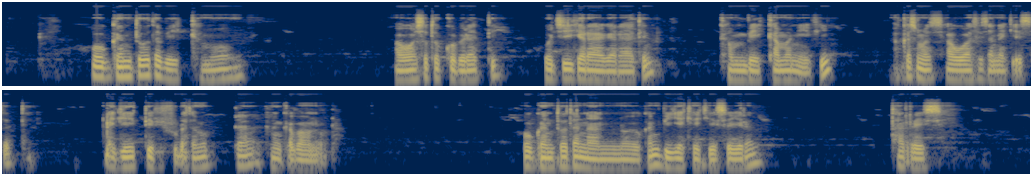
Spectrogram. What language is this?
Oromo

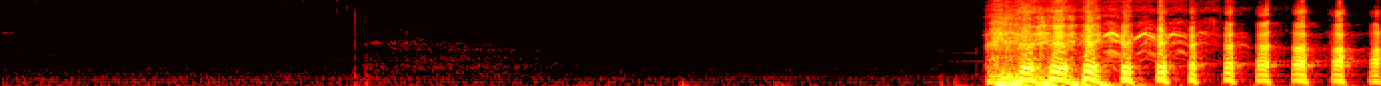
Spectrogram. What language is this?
Turkish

